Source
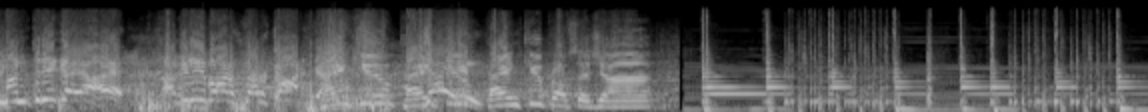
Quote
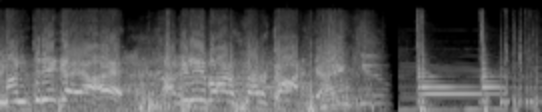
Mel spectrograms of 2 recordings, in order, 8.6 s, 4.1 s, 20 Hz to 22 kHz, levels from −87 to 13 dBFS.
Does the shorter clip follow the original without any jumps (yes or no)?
no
